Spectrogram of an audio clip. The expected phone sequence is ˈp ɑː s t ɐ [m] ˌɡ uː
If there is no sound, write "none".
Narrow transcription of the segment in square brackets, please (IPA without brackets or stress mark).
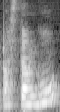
ŋ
